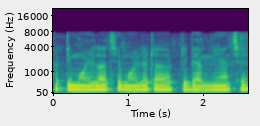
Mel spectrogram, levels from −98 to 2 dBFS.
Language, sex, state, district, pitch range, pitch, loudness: Bengali, male, West Bengal, Jalpaiguri, 135-145 Hz, 140 Hz, -14 LUFS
